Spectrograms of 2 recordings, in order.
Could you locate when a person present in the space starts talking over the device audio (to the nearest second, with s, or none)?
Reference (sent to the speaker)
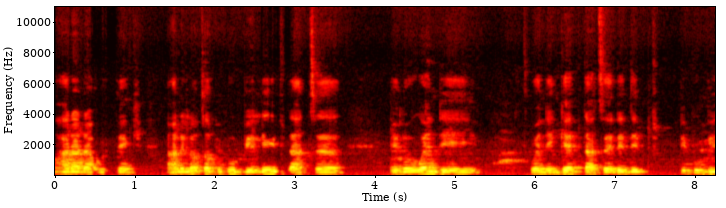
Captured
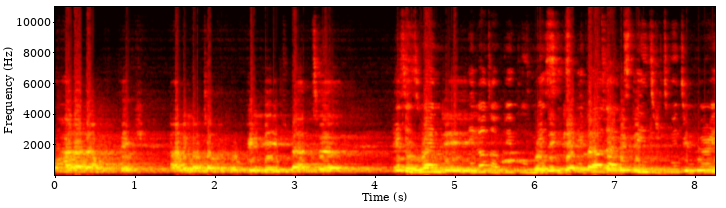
4 s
